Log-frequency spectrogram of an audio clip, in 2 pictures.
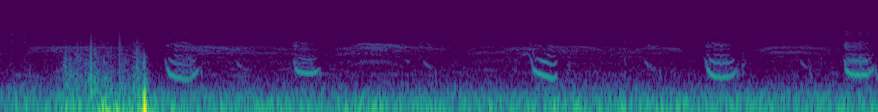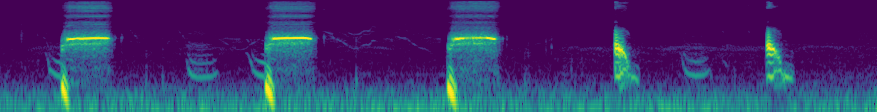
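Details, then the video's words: Wild black francolin calling: five loud, harsh, clipped notes about one second apart, each with a bright ringing tone, after a quiet start with faint soft hooked whistles in the background. "کالے تیتر کی آواز"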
